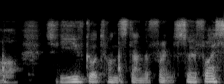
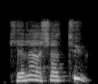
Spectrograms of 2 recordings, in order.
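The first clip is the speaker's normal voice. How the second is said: high, loud puppet question; high-pitched character voice; Inès puppet voice; 10 semitones higher, 6 dB louder than usual. Acted. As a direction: squeak out the question as a little puppet. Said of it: "Matisse and Inez".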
